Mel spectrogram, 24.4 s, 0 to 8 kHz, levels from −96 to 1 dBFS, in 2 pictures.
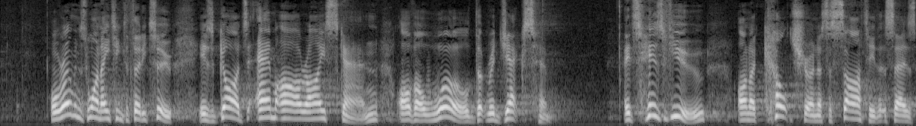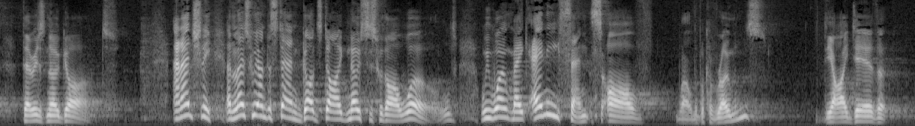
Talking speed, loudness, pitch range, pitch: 135 wpm, -21 LUFS, 130-205 Hz, 170 Hz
